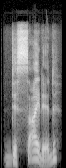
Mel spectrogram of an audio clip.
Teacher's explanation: stress on the second syllable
